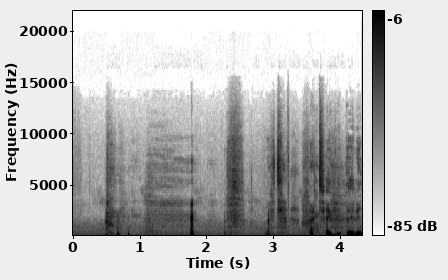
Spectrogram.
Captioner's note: Abe and Isaac laugh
